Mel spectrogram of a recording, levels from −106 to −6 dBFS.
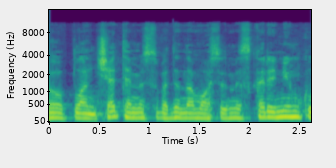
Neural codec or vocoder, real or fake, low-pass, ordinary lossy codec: none; real; 10.8 kHz; AAC, 48 kbps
